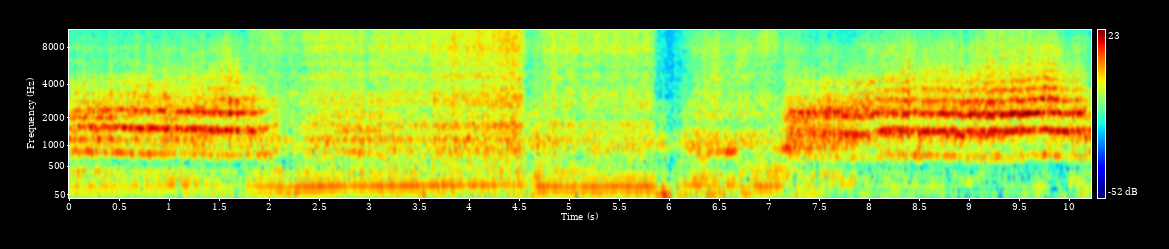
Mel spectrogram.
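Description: BMW 2 Series Coupe's engine and exhaust, heard through a microphone at the exhaust, pulling hard in a drift. The revs climb, then drop sharply about halfway through at a gear change. The tyres squeal at the start and again in the last few seconds.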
